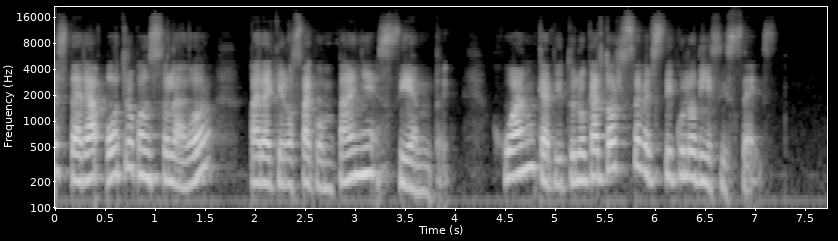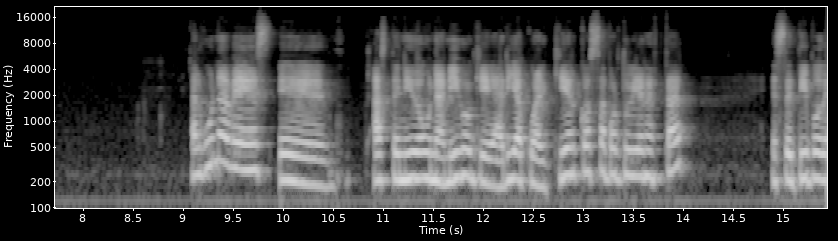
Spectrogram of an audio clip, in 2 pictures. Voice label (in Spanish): devocional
